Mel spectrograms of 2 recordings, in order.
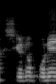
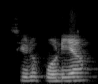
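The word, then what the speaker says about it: pseudopodia: सडोपोडिया जिसको बोलते हैं। इसमें पी साइलेंट होता है। सडोपोडिया।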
